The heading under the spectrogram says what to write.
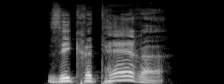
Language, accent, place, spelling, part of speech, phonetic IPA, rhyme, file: German, Germany, Berlin, Sekretäre, noun, [zekʁeˈtɛːʁə], -ɛːʁə, De-Sekretäre.ogg
- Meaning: nominative/accusative/genitive plural of Sekretär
